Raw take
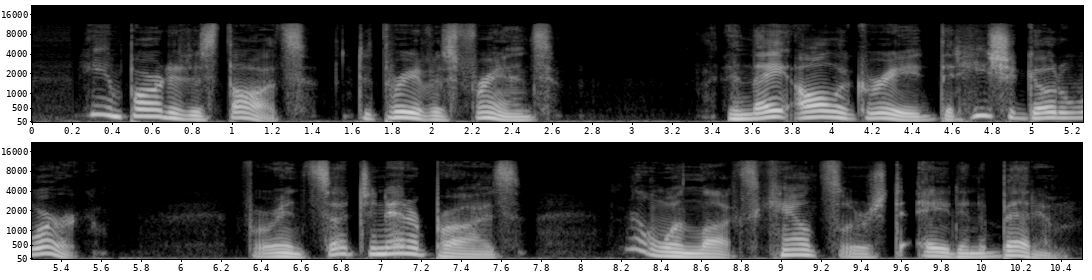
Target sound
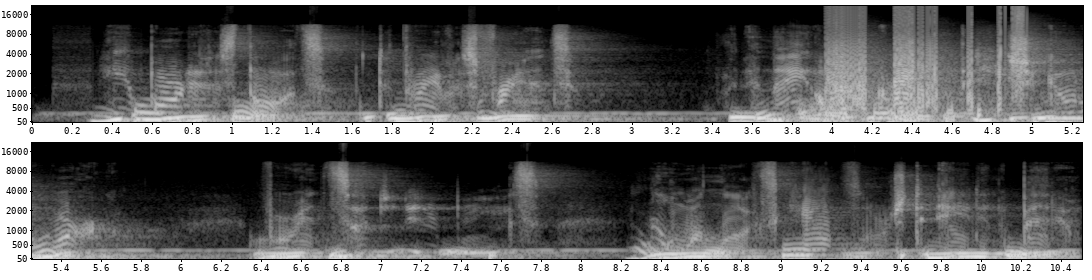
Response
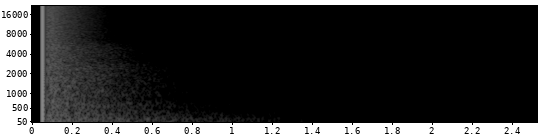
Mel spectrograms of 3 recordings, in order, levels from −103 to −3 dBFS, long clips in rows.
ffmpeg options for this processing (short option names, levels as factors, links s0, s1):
-filter_complex "[0:a]asettb=1/sr,asplit=3[s0][s1][s2];[s0]atrim=end=8.874[s3];[s1]atrim=start=8.87:end=9.47,asetpts=PTS-STARTPTS,afade=t=in:d=0.004:c=qsin,afade=t=out:st=0.596:d=0.004:c=qsin,aeval=exprs='0.119*(cos(1*acos(clip(val(0)/0.119,-1,1)))-cos(1*PI/2))+0.0335*(cos(3*acos(clip(val(0)/0.119,-1,1)))-cos(3*PI/2))+0.00422*(cos(5*acos(clip(val(0)/0.119,-1,1)))-cos(5*PI/2))+0.00266*(cos(7*acos(clip(val(0)/0.119,-1,1)))-cos(7*PI/2))':c=same[s4];[s2]atrim=start=9.466[s5];[s3][s4]acrossfade=d=0.004:c1=hsin:c2=qsin[s6];[s6][s5]acrossfade=d=0.004:c1=qsin:c2=hsin,asoftclip=type=tanh:threshold=0.0944,afreqshift=-340,asettb=1/sr,asplit=3[s7][s8][s9];[s7]atrim=end=3.864[s10];[s8]atrim=start=3.86:end=4.89,asetpts=PTS-STARTPTS,afade=t=in:d=0.004:c=qsin,afade=t=out:st=1.026:d=0.004:c=qsin,aeval=exprs='(mod(18.8*val(0)+1,2)-1)/18.8':c=same[s11];[s9]atrim=start=4.886[s12];[s10][s11]acrossfade=d=0.004:c1=hsin:c2=qsin[s13];[s13][s12]acrossfade=d=0.004:c1=qsin:c2=hsin,asettb=1/sr,asplit=3[s14][s15][s16];[s14]atrim=end=6.854[s17];[s15]atrim=start=6.85:end=7.54,asetpts=PTS-STARTPTS,afade=t=in:d=0.004:c=qsin,afade=t=out:st=0.686:d=0.004:c=qsin,asplit=3[s18][s19][s20];[s18]bandpass=f=270:t=q:w=8,volume=1[s21];[s19]bandpass=f=2290:t=q:w=8,volume=0.501[s22];[s20]bandpass=f=3010:t=q:w=8,volume=0.355[s23];[s21][s22][s23]amix=inputs=3:normalize=0[s24];[s16]atrim=start=7.536[s25];[s17][s24]acrossfade=d=0.004:c1=hsin:c2=qsin[s26];[s26][s25]acrossfade=d=0.004:c1=qsin:c2=hsin,alimiter=limit=0.0668:level=0:latency=1:release=125,acrossover=split=480[s27][s28];[s28]adelay=100[s29];[s27][s29]amix=inputs=2:normalize=0,asplit=2[s30][s31];[1:a]atrim=start_sample=2205,asetrate=40572,aresample=44100,lowpass=5700[s32];[s31][s32]afir=irnorm=-1:irlink=0,volume=1.78[s33];[s30][s33]amix=inputs=2:normalize=0,volume=1.68"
